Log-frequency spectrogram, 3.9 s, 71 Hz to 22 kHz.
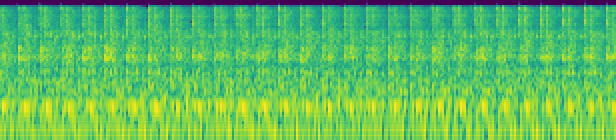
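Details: Universal 5411 diesel at idle after being started by releasing the decompression lever: steady, even clatter with regular pulses and no knocks, misses or hunting.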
